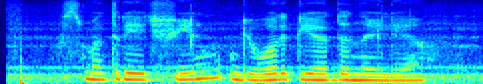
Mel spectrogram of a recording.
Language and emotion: Russian, neutral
